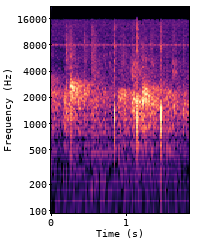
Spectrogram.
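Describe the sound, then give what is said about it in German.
Five sharp hand claps in a steady, evenly spaced rhythm, moderately loud over a faint background hiss, with no voices; applause in a church audience for members who have attended for over 20 years. “Ja, wow, hey, ein Applaus.”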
